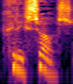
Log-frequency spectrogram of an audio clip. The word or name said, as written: χρυσός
